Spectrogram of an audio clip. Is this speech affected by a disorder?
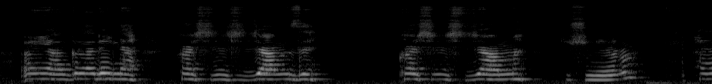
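Yes: cerebral palsy.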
